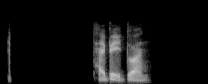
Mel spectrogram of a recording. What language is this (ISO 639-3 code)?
zho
